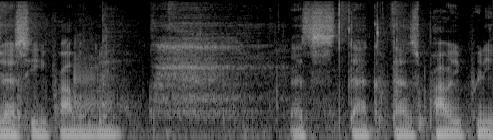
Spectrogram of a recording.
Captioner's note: sighs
